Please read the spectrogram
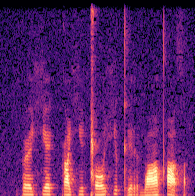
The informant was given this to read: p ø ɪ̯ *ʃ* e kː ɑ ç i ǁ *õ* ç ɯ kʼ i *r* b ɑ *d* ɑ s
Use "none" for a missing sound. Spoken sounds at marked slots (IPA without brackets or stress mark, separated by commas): ç, o, r, tʰ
